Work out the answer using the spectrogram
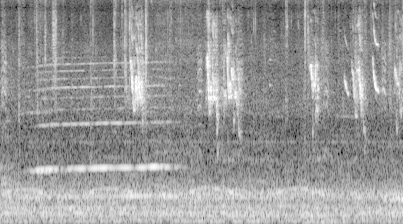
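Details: Baby chickens, buff-coloured, give scattered high descending peeps in small clusters every second or so, with a faint steady low whistle-like tone early on.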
